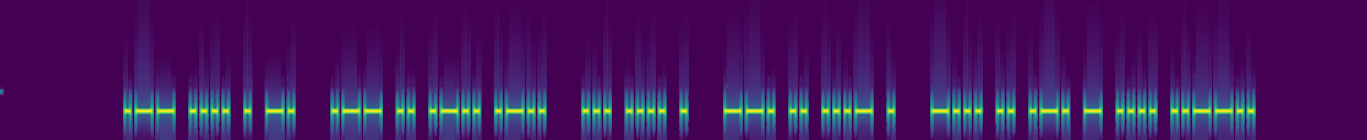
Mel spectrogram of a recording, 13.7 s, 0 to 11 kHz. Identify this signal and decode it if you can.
Morse code, heard as a keyed tone, about 22 wpm, 700 Hz. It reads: WHEN WILL SHE GIVE BIRTH?
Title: Sentences from Top 1000 Words - Review Part 5 - 22wpm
